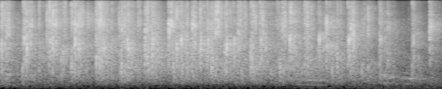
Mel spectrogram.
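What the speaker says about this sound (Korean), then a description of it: "좋으면 박수 치십시오" A lecture audience claps steadily and fairly loudly for several seconds, a dense wash of many hands with no voices over it.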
